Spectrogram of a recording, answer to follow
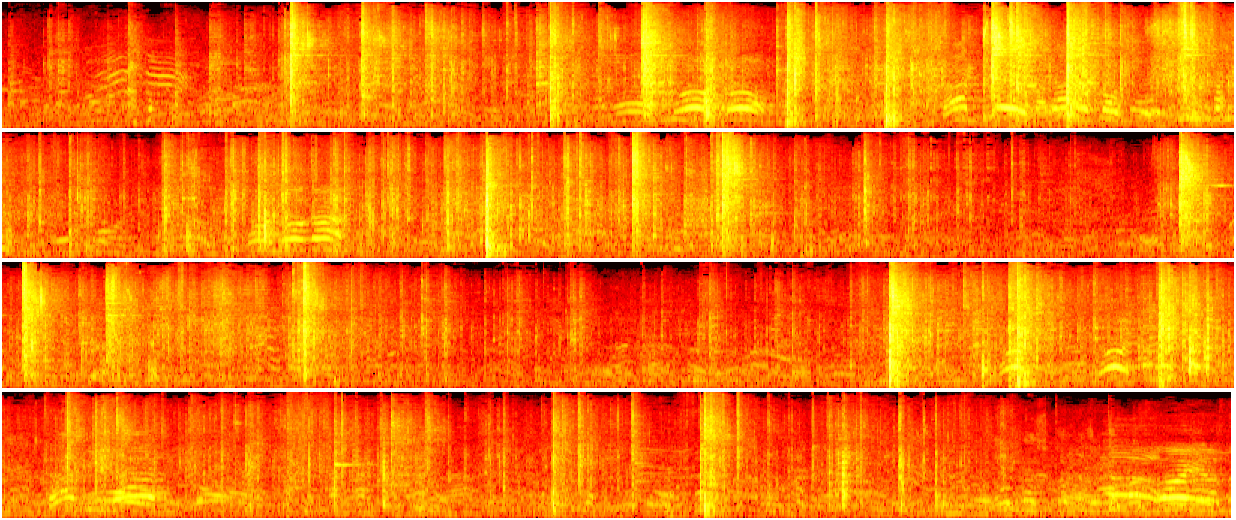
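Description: Steel swords striking each other and plate armour in a full-armour duel: sharp metallic clangs in several rapid flurries with short pauses between.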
